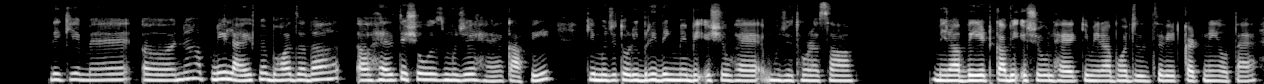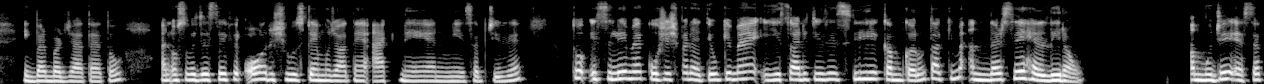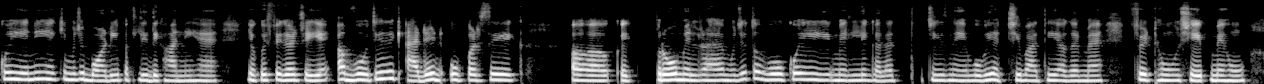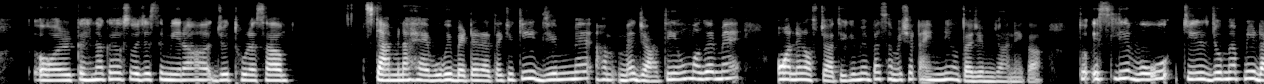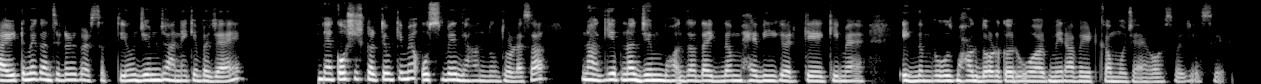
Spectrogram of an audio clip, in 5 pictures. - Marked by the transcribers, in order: in English: "लाइफ़"; in English: "हेल्थ इश्यूज़"; in English: "ब्रीथिंग"; in English: "इश्यू"; in English: "वेट"; in English: "इश्यू"; in English: "वेट कट"; in English: "एंड"; in English: "इश्यूज़ स्टेम"; in English: "ऐक्ने एंड"; in English: "हेल्थी"; in English: "बॉडी"; tapping; in English: "एडेड"; in English: "प्रो"; in English: "फिट"; in English: "शेप"; in English: "स्टैमिना"; in English: "बेटर"; in English: "ऑन एंड ऑफ"; in English: "टाइम"; in English: "डाइट"; in English: "कंसीडर"; in English: "हेवी"; in English: "वेट"
- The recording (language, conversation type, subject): Hindi, advice, मैं स्वस्थ भोजन की आदत लगातार क्यों नहीं बना पा रहा/रही हूँ?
